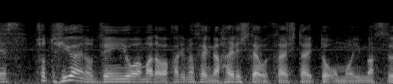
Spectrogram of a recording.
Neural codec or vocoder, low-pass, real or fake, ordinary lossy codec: none; 7.2 kHz; real; AAC, 32 kbps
